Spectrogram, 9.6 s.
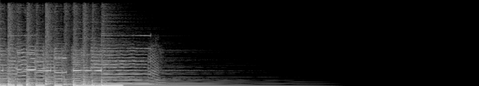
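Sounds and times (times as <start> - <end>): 
karaoke singing: 0.0 - 3.4.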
